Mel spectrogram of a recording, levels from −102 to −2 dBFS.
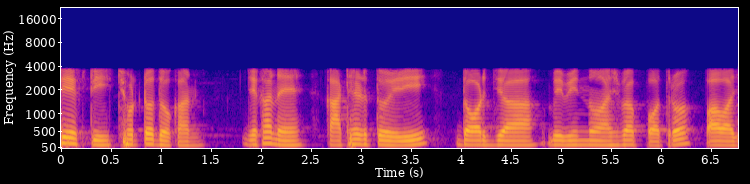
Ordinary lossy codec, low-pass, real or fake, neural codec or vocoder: none; 3.6 kHz; real; none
